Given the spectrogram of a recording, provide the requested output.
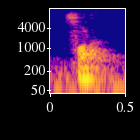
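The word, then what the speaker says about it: ソラ: はい。S-O-R-A と書いて、ソラと呼びます。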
